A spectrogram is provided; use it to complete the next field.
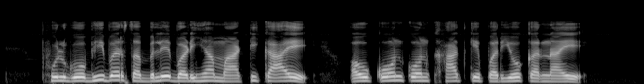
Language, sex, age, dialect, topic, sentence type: Chhattisgarhi, male, 25-30, Eastern, agriculture, question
